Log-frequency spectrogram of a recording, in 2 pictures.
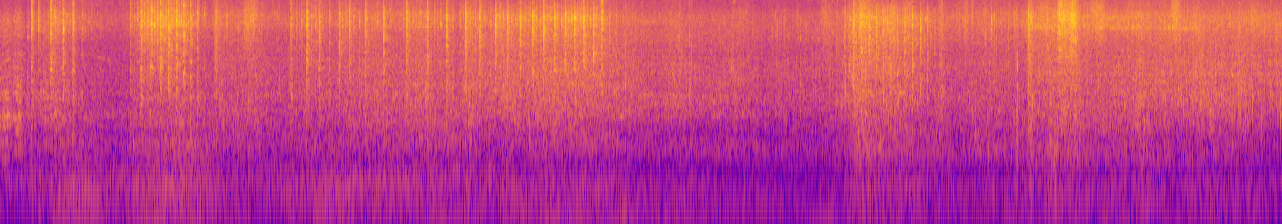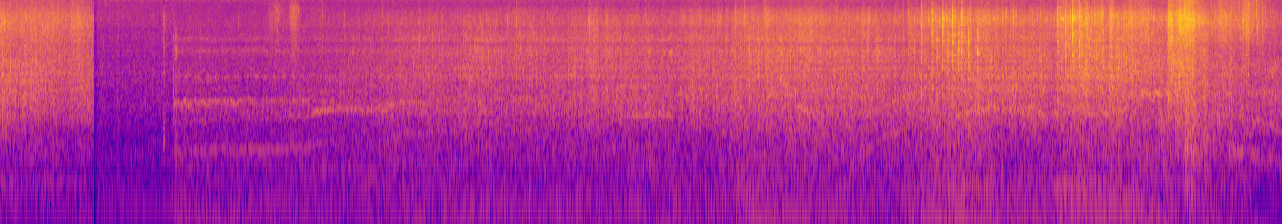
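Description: Off-road SUV engine running and revving as it tries to pull out of mud, with wind buffeting the microphone. The sound drops out briefly about halfway through and comes back.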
